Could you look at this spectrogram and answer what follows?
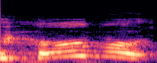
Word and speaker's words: Herbert: go with the justin herbert this week that sounds absolutely perfect it run it rhymes with sherbert and rainbow sherbert is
